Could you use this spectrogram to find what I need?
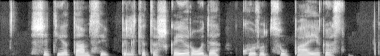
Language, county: Lithuanian, Vilnius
